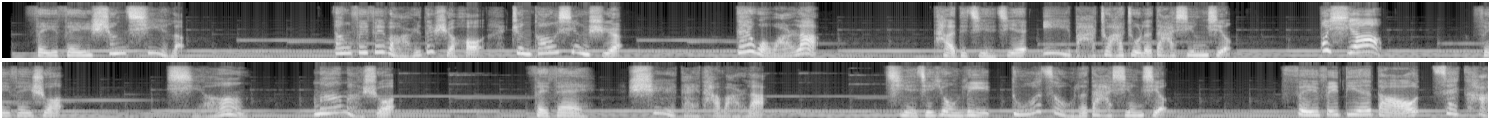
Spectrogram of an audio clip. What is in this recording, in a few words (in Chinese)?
女 绘本故事; 《菲菲生气了》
